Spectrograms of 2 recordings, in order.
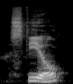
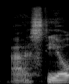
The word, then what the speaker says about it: Stihl: Milwaukee, all of those, Stihl, and I don't know about Husqvarna, but I'm familiar with Stihl or Stihl, depending on how you want to pronounce it. But the company is STHIL.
